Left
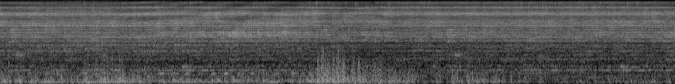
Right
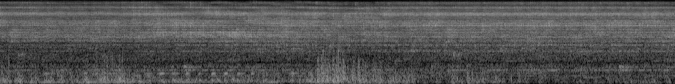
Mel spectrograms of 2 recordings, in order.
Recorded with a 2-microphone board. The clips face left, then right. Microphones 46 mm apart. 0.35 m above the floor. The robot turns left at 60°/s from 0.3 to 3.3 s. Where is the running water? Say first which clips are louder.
Left 1 dB; 120° left, 2.5 m; by 6.8 s 60° right, 2.5 m.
